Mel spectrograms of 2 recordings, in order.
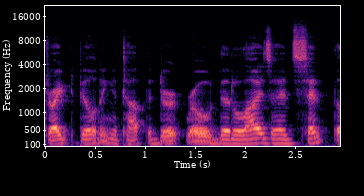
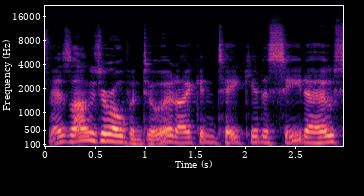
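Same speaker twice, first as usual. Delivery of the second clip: louder, cheerful Rogers; amused island man; 4 semitones higher, 7 dB louder than usual. Acted. Rogers offering to show Eliza the house, amused. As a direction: reassure her with a smile.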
